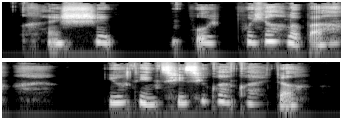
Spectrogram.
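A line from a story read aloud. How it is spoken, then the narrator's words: Trembling voice. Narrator (Chinese): 小龙女颤声道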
